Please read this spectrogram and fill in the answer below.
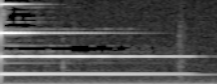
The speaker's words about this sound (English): So I am going to hit the bell.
